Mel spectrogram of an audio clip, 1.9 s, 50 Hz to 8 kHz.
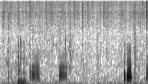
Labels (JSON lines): {"label": "biophony, stridulation", "recorder": "SoundTrap 600 or HydroMoth"}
